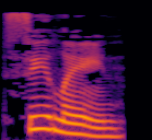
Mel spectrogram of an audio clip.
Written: sea-lane

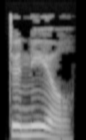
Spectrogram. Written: danele

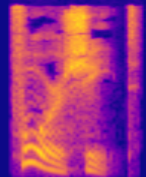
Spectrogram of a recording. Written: foresheet

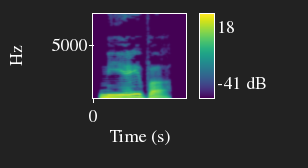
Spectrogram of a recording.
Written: Nieva

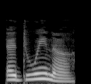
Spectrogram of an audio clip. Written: edwina

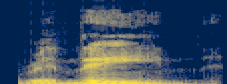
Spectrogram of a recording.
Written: remain

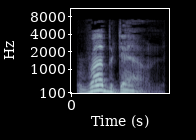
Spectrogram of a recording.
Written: rubdown

